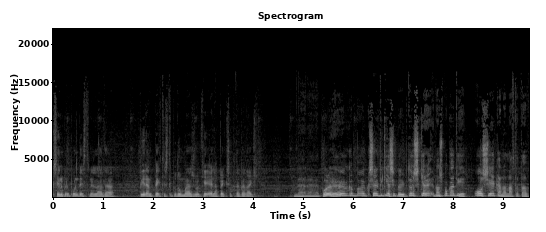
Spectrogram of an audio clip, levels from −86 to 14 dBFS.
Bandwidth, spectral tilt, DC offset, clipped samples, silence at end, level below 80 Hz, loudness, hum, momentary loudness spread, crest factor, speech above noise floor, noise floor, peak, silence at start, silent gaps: 16 kHz; -5 dB/octave; under 0.1%; under 0.1%; 0 s; -62 dBFS; -30 LUFS; none; 11 LU; 18 dB; 26 dB; -55 dBFS; -12 dBFS; 0 s; none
